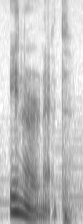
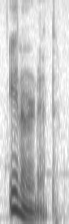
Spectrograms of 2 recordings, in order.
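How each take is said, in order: Both takes have the same delivery.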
